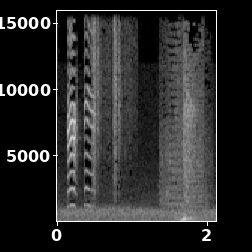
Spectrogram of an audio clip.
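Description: Two quick high squeaks, squeaky-toy style, as a cartoon penguin stands on a small penguin chick. Near the end comes a rushing swell that ends in a low thump.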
